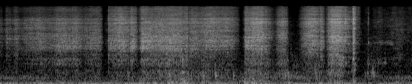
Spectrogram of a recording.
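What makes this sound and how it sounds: A metal knife blade shaves and scrapes the surface of a solid white block of compressed baking soda held in one hand, making fine powder flake off. The sound is a bright, hissy rasping scrape in several strokes separated by brief pauses, with almost no low end.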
